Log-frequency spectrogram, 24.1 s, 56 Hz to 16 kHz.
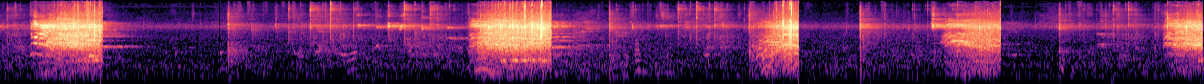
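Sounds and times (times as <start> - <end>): crowd shouting and cheering: 0.6 - 2.1, 9.4 - 11.1, 15.1 - 16.0, 18.9 - 20.0, 23.3 - 24.0.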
